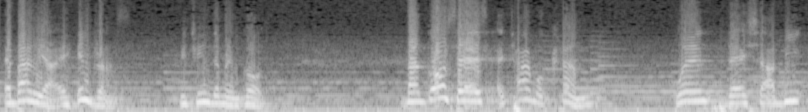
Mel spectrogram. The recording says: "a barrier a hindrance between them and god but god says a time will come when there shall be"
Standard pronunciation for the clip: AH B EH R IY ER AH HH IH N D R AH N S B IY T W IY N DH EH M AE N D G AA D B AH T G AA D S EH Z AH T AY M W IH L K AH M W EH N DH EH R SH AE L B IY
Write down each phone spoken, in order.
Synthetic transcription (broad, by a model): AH B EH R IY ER AH HH IH N D R AH N S B IY T W IY N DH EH M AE N G AA D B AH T G AA D S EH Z AH T AY M W IH L K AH M W EH N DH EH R SH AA L B IY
